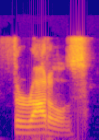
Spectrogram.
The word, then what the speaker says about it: throttles: um throttles okay so when we pronounce the uh the th okay we want to stick our tongue between our teeth okay so the the this is the uh th okay just like that throttles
